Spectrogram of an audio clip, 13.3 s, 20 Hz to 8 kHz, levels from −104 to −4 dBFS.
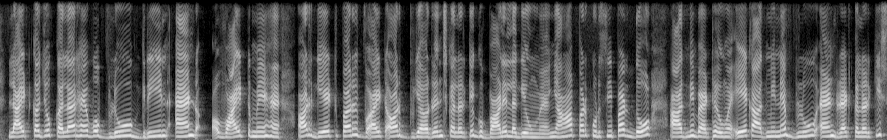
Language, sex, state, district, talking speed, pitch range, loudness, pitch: Hindi, female, Bihar, Saran, 185 wpm, 235-285 Hz, -19 LUFS, 260 Hz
